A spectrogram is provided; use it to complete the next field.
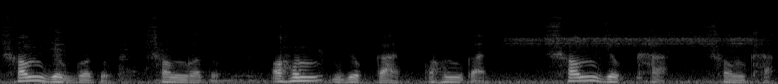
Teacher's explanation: আধুনিক বাংলায় ময়ের পরে কণ্ঠ বর্গীয় ধ্বনি থাকলে ময়ের স্থলে প্রায় উম না হয়ে অনুস্বার হয়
